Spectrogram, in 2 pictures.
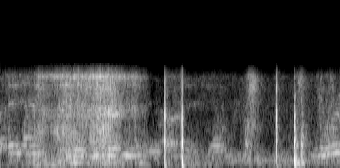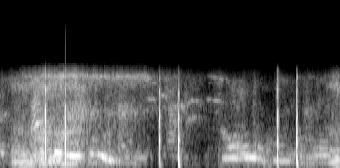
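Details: Acted imitation of snoring from a comedy show (El Chavo): loud, rough snorting breaths in long bursts broken by sharp clicks.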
